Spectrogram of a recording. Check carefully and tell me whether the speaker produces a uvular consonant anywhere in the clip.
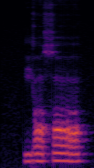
yes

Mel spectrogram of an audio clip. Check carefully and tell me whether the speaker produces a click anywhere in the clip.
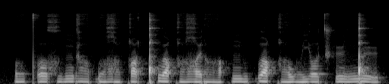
yes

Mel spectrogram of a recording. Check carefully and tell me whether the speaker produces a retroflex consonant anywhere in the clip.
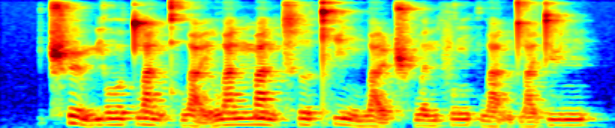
yes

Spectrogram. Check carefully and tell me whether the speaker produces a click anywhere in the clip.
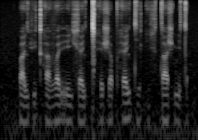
yes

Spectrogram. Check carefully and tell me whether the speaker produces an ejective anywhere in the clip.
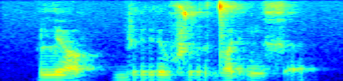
no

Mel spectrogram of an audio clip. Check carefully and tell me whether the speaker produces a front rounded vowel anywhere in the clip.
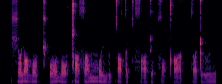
yes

